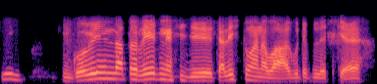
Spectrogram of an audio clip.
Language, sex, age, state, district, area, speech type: Odia, male, 18-30, Odisha, Nuapada, urban, conversation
